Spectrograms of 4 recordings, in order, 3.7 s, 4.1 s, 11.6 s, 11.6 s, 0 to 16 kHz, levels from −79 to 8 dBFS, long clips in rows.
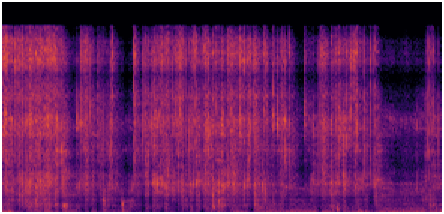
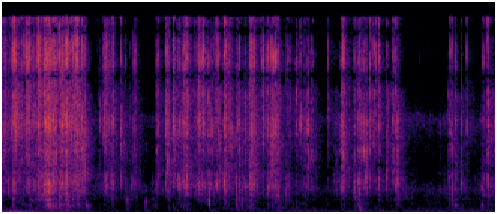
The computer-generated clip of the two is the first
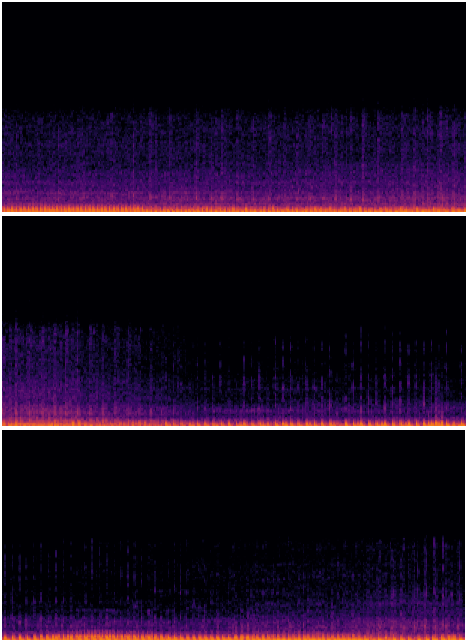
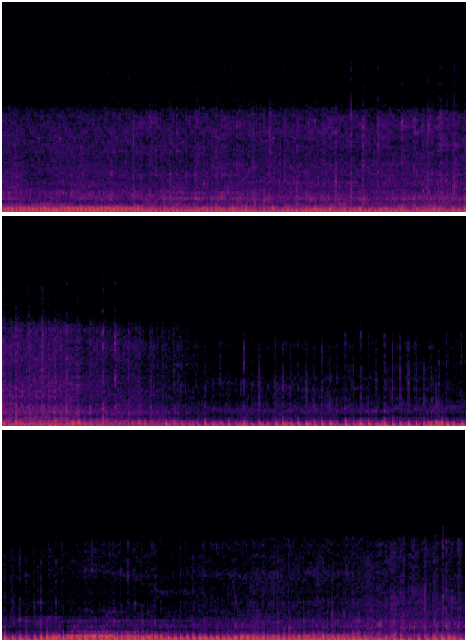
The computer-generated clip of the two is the second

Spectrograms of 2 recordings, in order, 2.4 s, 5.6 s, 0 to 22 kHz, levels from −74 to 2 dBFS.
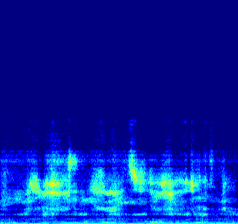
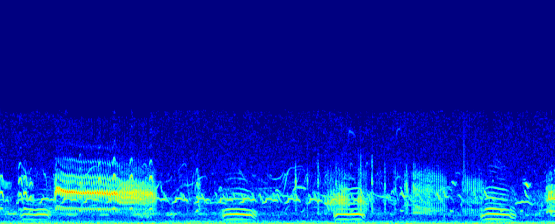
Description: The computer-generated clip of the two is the first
